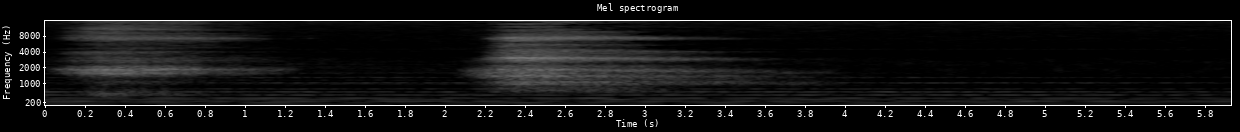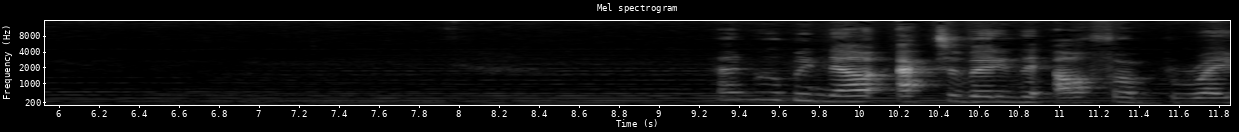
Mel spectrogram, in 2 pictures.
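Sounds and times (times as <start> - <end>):
slow deep breath in and out: 0.0 - 4.2
soft sustained musical drone: 0.0 - 11.8
speech: 9.3 - 11.8.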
